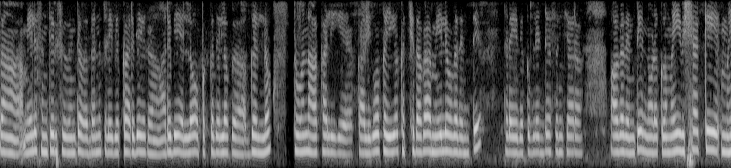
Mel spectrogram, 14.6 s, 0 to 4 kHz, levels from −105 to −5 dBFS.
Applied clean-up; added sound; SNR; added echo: neural mask model Resemble Enhance denoiser.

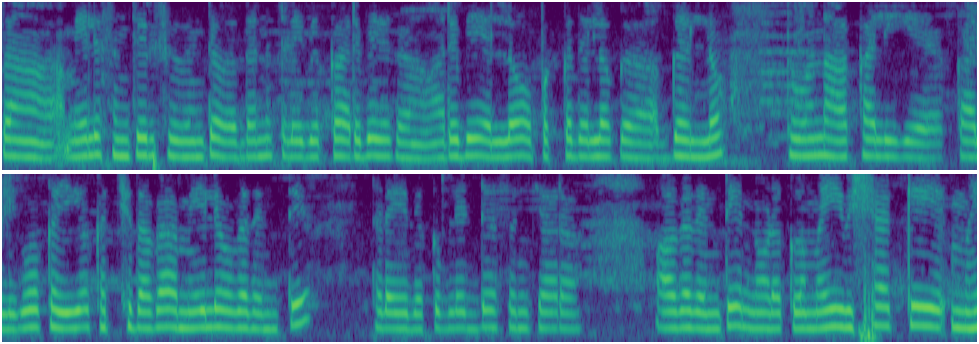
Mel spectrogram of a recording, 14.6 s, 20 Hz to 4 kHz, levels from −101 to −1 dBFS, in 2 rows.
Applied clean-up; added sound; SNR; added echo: none; none; none; none.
